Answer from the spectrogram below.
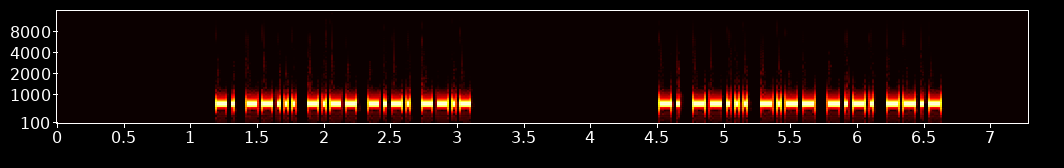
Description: Morse code, heard as a keyed tone, about 34 wpm, 700 Hz. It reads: N7YCQ N7YCQ
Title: Speed Racing - USA 1x3 Call Signs 28wpm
